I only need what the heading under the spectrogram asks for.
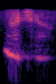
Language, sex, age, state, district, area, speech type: Kashmiri, female, 18-30, Jammu and Kashmir, Bandipora, rural, conversation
